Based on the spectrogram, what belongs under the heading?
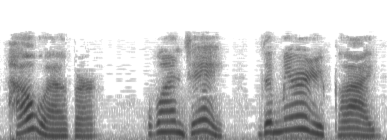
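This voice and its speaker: A woman reading a fairy tale aloud as storyteller, slow and careful. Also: fairly high pitch, sing-song, dry recording, soft background music, rough recording.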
